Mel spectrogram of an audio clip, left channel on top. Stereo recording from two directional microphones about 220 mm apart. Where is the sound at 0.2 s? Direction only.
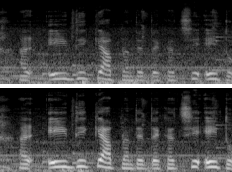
25° right (ahead or behind).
